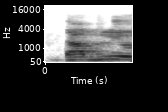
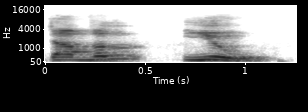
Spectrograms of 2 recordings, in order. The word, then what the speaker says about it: W: FLEW, flew, fly, flew, flown, FLOWN, ডাব্লিউ না ডাব্লিউ, ডাবল ইউ, মনে থাকবে? জি স্যার। বলেন। ডাবল ইউ। হ্যাঁ, তো এই ডাবল ইউ এই কথাটা খুব দ্রুত উচ্চারণ করবেন, যেমন ডাব্লিউ, ডাব্লিউ, ডাবল ইউ, ডাবল ইউ, ডাব্লিউ, ডাব্লিউ, ডাব্লিউ, ডাব্লিউ, ডাব্লিউ, এভাবে প্র্যাকটিস করেন।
